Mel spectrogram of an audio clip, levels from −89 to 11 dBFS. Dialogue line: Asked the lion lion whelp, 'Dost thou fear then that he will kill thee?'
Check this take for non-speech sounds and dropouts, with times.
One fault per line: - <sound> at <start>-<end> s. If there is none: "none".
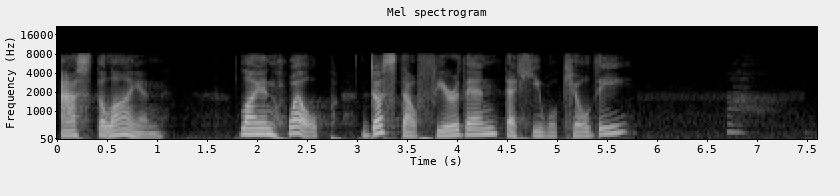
- sigh at 6.7-7.4 s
